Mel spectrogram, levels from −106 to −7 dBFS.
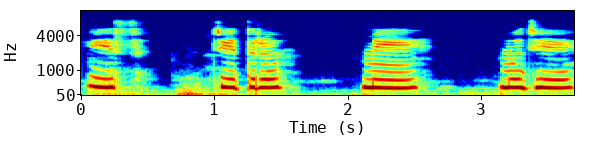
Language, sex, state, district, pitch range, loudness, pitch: Hindi, female, Madhya Pradesh, Bhopal, 320-335 Hz, -11 LUFS, 330 Hz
